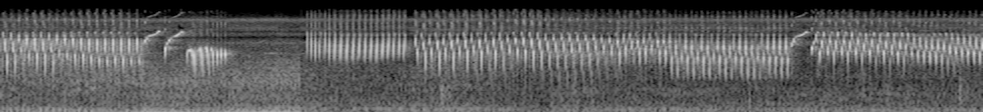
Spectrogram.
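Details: Canary master song used to train competition canaries: long runs of rapid, high, ticking trills, a brief pure whistled note, and a buzzy rolling passage, with sudden switches between tours and no other sounds.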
